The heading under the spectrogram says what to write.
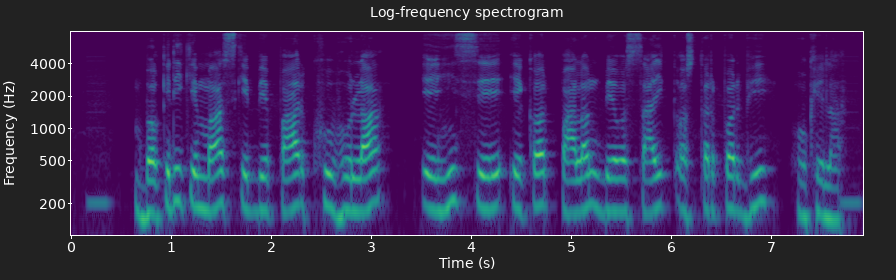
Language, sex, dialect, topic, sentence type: Bhojpuri, male, Southern / Standard, agriculture, statement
